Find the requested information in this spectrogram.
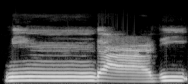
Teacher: الحكم إقلاب. تقلب النون الساكنة ميما عند الباء مع غنة كاملة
